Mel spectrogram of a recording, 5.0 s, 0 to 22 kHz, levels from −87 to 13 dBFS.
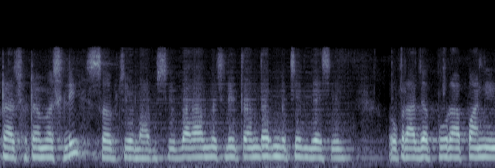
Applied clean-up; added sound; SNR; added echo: neural separator model SepFormer DNS4.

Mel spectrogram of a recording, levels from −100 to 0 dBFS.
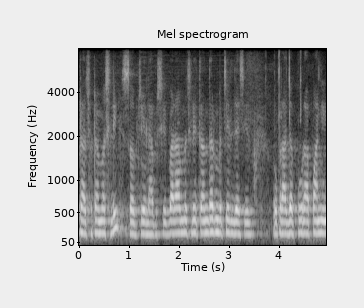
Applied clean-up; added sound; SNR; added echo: neural mask model Resemble Enhance denoiser.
